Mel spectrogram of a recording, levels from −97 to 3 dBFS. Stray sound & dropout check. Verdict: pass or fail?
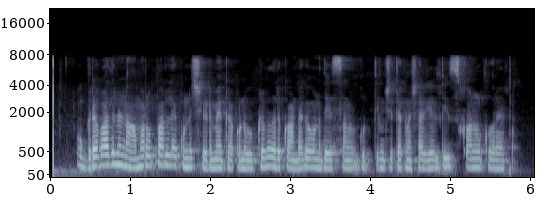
pass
